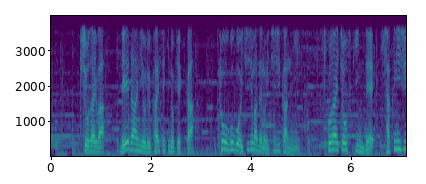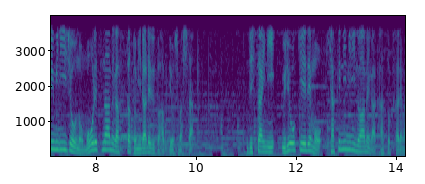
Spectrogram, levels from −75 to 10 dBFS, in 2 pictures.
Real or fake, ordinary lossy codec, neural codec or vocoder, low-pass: real; AAC, 32 kbps; none; 3.6 kHz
